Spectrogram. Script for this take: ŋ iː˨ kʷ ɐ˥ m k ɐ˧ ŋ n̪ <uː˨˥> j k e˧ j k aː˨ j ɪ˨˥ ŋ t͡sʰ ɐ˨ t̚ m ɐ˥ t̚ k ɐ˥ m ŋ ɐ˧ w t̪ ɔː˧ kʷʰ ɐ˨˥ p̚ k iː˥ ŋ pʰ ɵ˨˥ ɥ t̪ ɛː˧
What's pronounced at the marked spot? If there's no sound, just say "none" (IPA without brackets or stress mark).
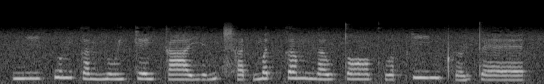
uː˨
